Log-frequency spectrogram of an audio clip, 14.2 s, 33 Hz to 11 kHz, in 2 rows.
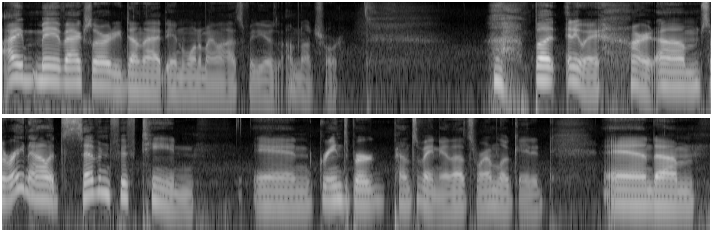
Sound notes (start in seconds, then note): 4.8 sigh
